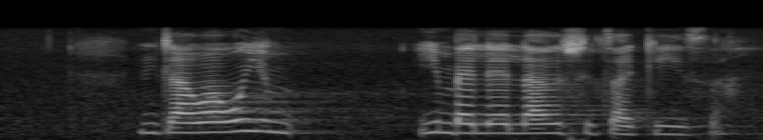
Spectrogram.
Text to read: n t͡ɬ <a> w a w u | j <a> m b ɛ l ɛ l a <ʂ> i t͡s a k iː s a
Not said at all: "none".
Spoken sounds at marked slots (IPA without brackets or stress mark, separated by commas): a, i, ʂ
